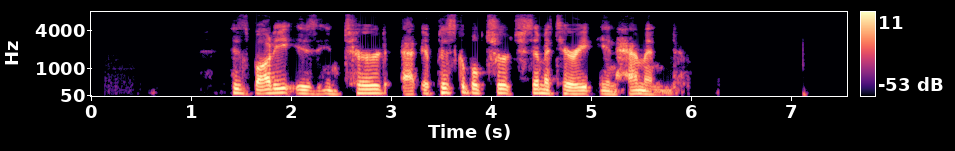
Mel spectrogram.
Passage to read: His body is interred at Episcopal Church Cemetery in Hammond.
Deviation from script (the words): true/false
false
